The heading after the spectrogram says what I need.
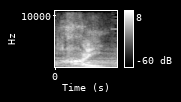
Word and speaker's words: ayin: It's pronounced from this is a chata sound from the back of your throat. It's not an I like in English. It's chayin, chayin.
